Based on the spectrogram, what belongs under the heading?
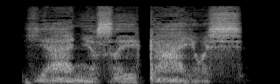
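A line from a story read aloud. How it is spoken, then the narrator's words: Whispered from behind. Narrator (Russian): прошептал Джордж из-за его спины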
